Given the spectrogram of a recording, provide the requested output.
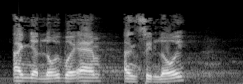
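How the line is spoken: Strained loud shouting, in pain. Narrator (Vietnamese): Lục Bắc Thâm ngắt ngang tiếng hét của cô, đầu đau nhức óc, căng cổ gào to

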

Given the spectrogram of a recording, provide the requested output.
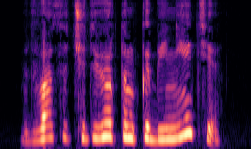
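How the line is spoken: Confused mumble, young woman. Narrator (Russian): растерянно пробормотала девушка

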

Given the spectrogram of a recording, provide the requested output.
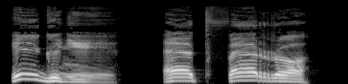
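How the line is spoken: Muffled group reply. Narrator (Russian): глухо отозвались охотники

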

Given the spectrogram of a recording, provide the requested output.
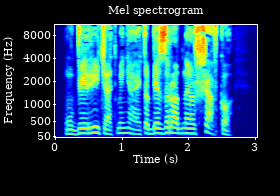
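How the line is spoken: Angry hiss. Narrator (Russian): зло прошипел Шутай

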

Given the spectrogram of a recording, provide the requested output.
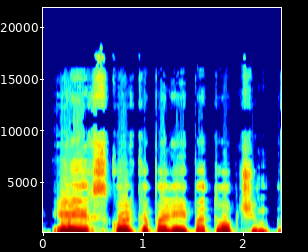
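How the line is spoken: Sighing. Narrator (Russian): вздохнул Александр Педопригора

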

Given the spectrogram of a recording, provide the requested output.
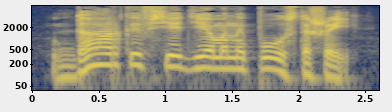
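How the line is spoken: Delighted exclamation. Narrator (Russian): воскликнул я в восторге

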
